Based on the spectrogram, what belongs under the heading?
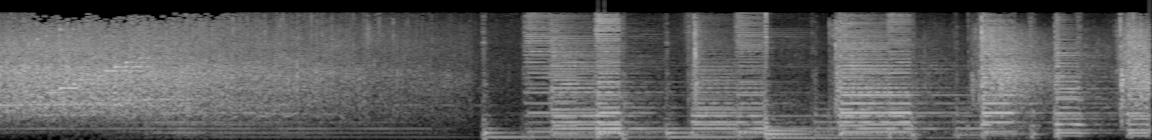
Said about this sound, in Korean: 네, 여러분 박수 부탁드리겠습니다.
